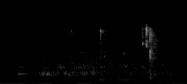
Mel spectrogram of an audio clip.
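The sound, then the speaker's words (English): A couple of soft mouse clicks as someone clicks to open a message, one around the middle and a slightly sharper one just after, over faint low background noise and no talking. “I was just clicking into it.”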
